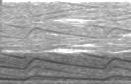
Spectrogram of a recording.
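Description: Keypad tamper alarm sounding from a Paradox security alarm panel: a loud, steady electronic two-tone warble sweeping up and down twice, with no voices.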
